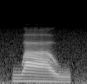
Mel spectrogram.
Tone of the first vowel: low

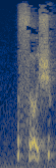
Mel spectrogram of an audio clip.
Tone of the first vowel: high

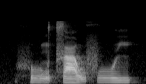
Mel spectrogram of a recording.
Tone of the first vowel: low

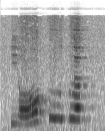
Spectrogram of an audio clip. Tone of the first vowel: rising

